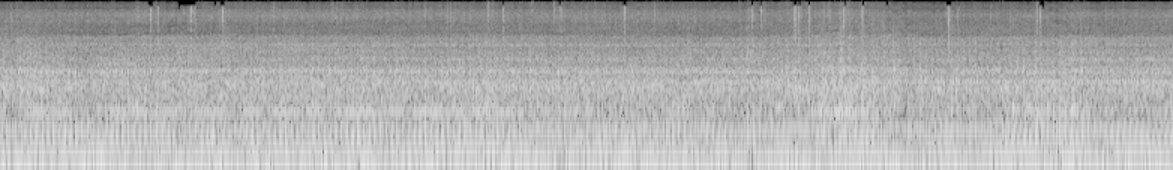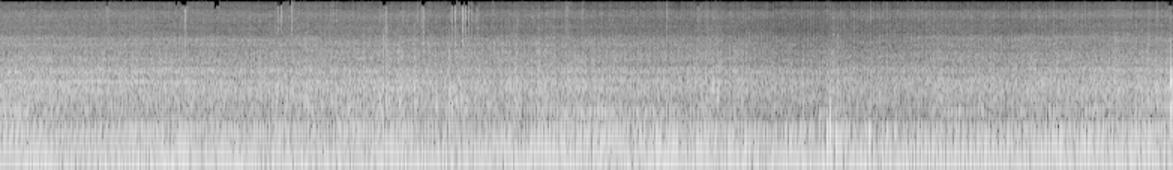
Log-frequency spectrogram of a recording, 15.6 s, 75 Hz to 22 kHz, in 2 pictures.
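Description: A BMW F900GS motorcycle pulling in first gear on a dirt truck trail, its engine droning loud and steady at low revs with a rough, continuous rumble and some clatter throughout.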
